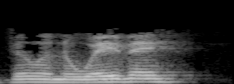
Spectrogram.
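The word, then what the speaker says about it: Villeneuve: I think, you know, Dennis Vanilla, I'm going to say his name wrong, Villanueva.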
